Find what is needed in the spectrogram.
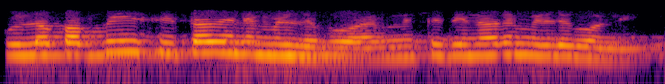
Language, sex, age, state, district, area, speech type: Odia, female, 18-30, Odisha, Boudh, rural, conversation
